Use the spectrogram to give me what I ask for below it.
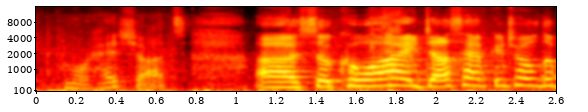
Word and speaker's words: Kawaii: the secretly Kawai so Kawai I am told means cute but it sounds like Hawaii to me or at least the first syllable of Hawaii so I tend to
